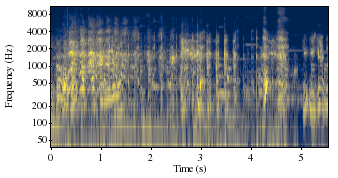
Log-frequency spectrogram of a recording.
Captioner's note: crew members laughing; all laughing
